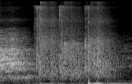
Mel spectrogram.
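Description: Sixth-grade schoolchildren in a classroom clap out a short Tepuk P5 chant, a quick burst of a few sharp, close hand claps and taps fading toward the end.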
